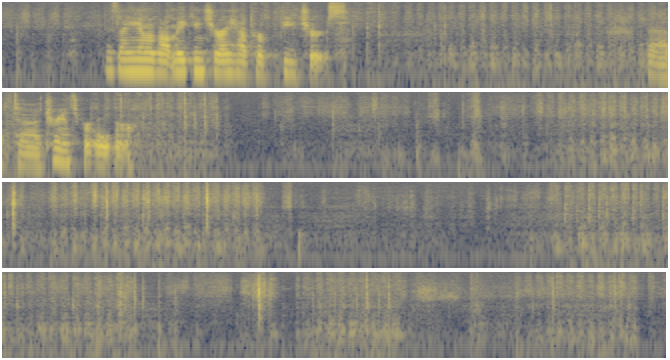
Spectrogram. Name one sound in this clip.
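A wooden tool scrapes and rubs across cloth.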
